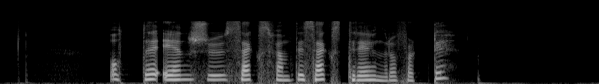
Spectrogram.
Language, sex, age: Norwegian, female, 37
